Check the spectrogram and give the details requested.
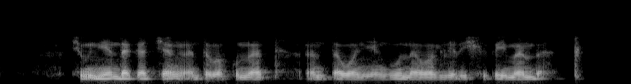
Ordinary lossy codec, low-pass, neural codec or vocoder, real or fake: Opus, 16 kbps; 3.6 kHz; none; real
